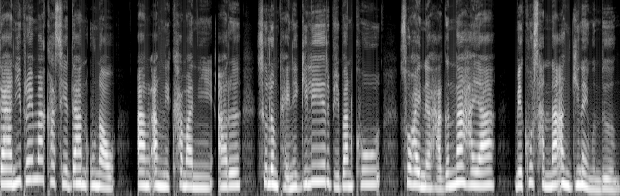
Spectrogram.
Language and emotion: Bodo, fearful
